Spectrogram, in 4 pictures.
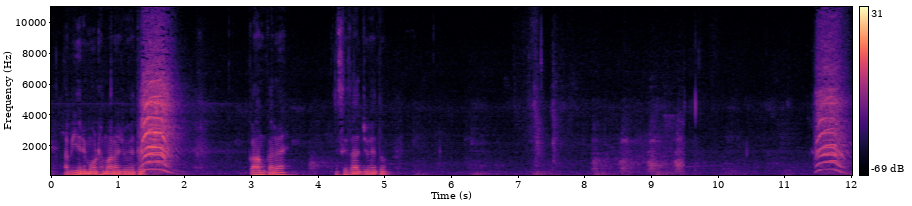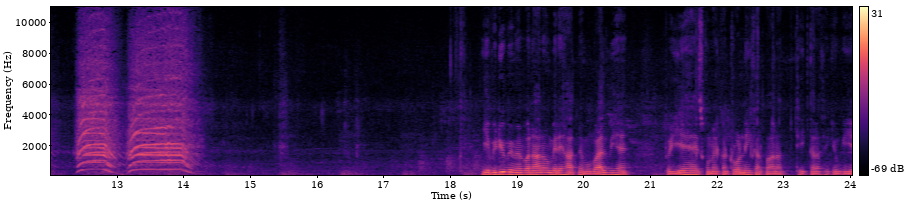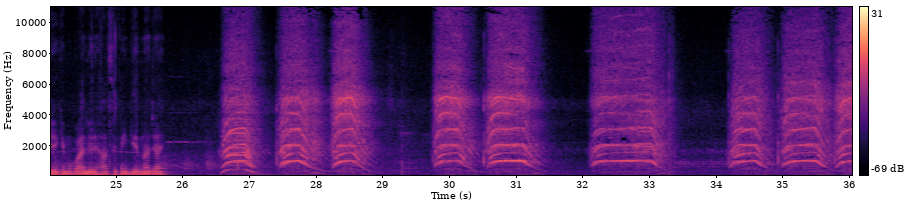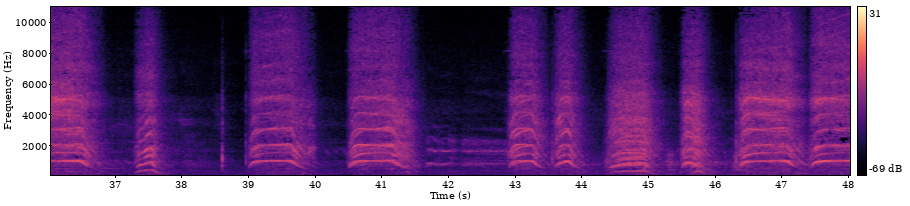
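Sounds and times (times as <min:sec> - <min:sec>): small drone motors whining: 0:11.4 - 0:14.3, 0:26.6 - 0:28.9, 0:29.8 - 0:31.5, 0:32.1 - 0:33.4, 0:34.2 - 0:37.8, 0:39.0 - 0:41.6, 0:42.9 - 0:48.0.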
